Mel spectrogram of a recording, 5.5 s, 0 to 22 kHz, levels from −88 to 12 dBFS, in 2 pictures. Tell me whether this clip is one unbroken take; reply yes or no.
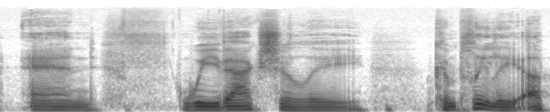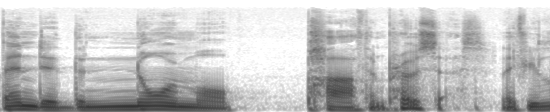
yes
